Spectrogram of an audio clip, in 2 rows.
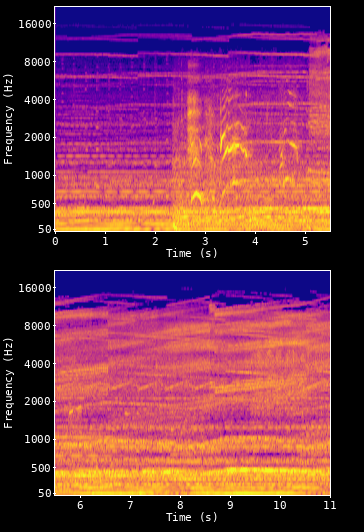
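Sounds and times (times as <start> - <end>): low synthesizer drone: 0.0 - 11.0.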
